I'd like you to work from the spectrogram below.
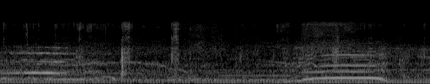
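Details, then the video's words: Morning cattle lowing, a short moo at the start and a loud, flat, sustained moo near the end, over a steady low droning hum. "COWS ARE NOISY THIS MORNING."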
